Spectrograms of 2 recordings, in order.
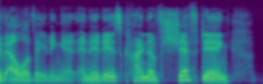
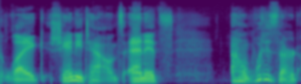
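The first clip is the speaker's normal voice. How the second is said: ordinary talk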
